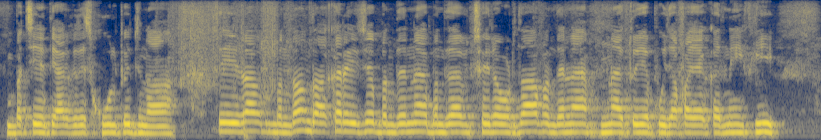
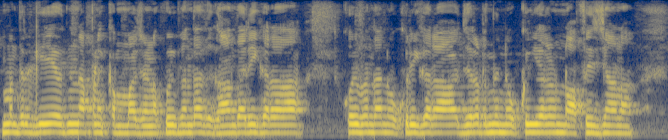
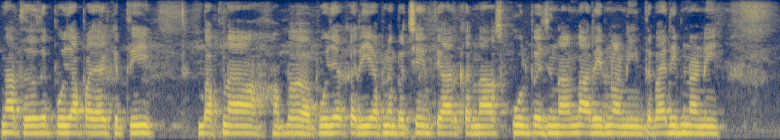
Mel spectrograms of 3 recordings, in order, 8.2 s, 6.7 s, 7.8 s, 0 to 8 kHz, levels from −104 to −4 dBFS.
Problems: background sounds at intervals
